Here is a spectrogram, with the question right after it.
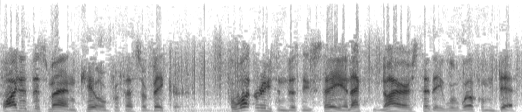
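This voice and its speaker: A male radio announcer reading scripted lines in a crisp, formal manner, in a muffled 1930s radio broadcast. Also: mid-range voice, lively intonation, brisk, music in the background.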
